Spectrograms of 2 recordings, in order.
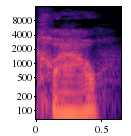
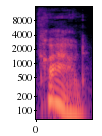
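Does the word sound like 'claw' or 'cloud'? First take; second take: claw; cloud. First: The vowel is like claw, with no ow sound. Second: The vowel is like cloud, with an ow sound. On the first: "Some people pronounce that" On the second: "Some people pronounce it"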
